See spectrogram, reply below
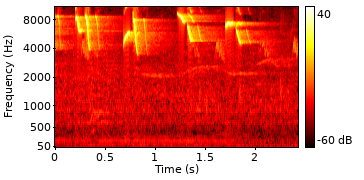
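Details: Saffron finch, El peregrino song style: four evenly spaced bursts, each a high sweeping note dropping into a buzzy trill-like tail, separated by short pauses.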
